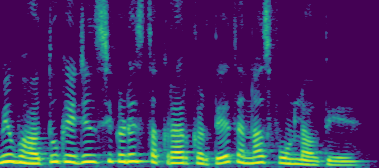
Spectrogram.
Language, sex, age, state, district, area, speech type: Marathi, female, 18-30, Maharashtra, Solapur, urban, spontaneous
